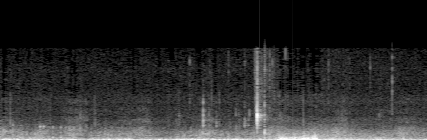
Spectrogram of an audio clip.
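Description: Footsteps crunching on beach pebbles, with wind buffeting the microphone as a low rumble.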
